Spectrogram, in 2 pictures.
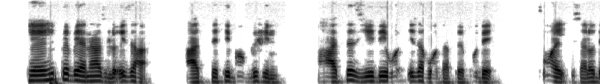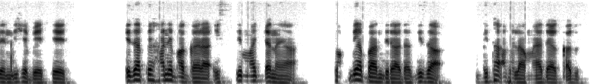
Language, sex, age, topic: Gamo, male, 18-24, government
